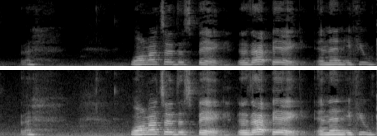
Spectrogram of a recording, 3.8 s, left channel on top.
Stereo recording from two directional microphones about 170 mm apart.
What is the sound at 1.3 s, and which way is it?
Speech, 5° left (ahead or behind).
